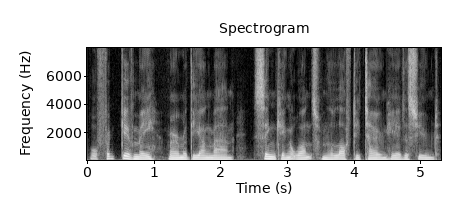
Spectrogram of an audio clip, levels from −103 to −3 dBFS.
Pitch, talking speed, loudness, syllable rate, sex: 130 Hz, 190 wpm, -16 LUFS, 5.3 syllables/s, male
